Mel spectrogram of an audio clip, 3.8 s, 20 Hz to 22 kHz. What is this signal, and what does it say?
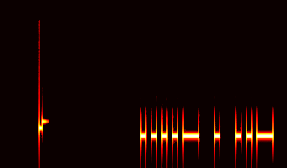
Morse code, heard as a keyed tone, about 17 wpm, 700 Hz. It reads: 4EU
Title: All Cut Numbers - 3-Digit 17wpm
